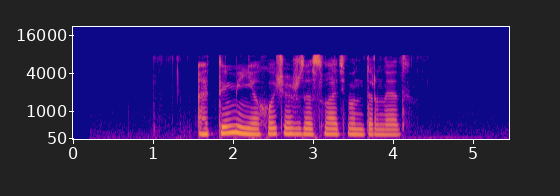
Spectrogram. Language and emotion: Russian, neutral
